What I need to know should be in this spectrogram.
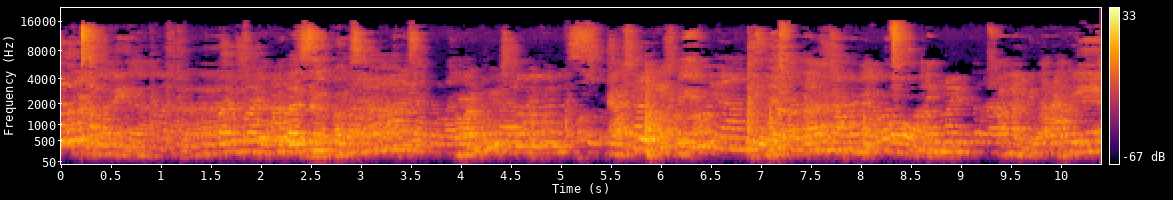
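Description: Many men and women talk at once in small groups, overlapping in a busy murmur.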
